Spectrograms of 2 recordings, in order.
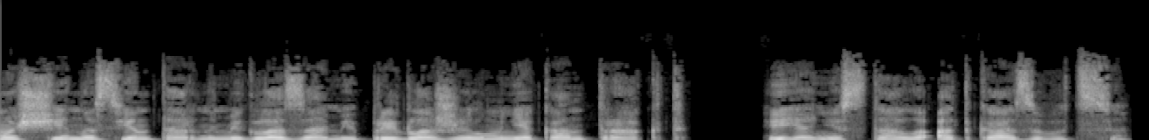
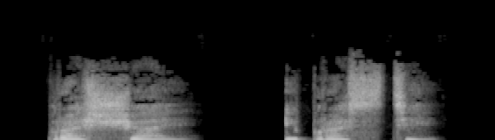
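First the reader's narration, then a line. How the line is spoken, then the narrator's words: Whisper. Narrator (Russian): прошептала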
